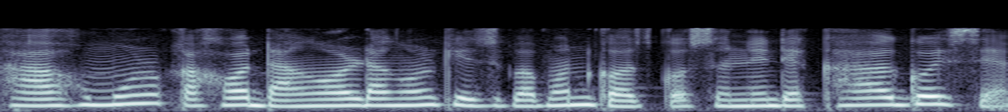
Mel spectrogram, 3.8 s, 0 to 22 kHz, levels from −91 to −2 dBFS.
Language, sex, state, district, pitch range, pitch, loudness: Assamese, female, Assam, Kamrup Metropolitan, 220-255 Hz, 235 Hz, -14 LUFS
